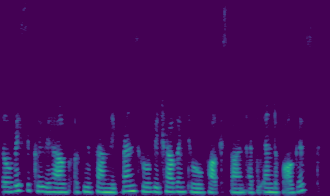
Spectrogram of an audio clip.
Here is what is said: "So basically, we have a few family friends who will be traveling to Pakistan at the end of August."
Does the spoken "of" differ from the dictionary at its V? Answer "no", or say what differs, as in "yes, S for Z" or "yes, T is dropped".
no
